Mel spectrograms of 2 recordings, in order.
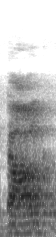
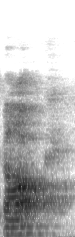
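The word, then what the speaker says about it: talc: टाल्क पढ़ते हैं, टाल्क। और पढ़ा क्या जाना चाहिए इसको? टॉक। क्यों? क्योंकि यहां पर जो एल है वो साइलेंट है, ठीक है ना?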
